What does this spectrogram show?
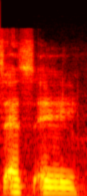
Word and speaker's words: san: It's SAHN. Son. Or S-A-N in the Americanized Man, pronunciation.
